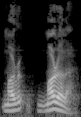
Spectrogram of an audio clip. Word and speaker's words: morula: is known as the morula. I had to get the pronunciation right. Morula. That's how they apparently pronounce it.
